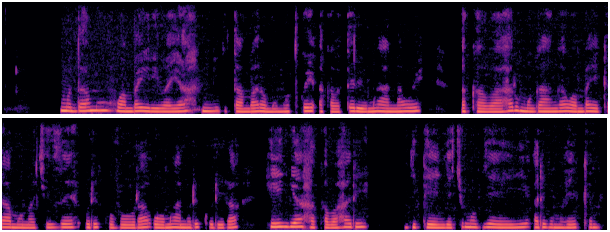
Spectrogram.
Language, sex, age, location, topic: Kinyarwanda, female, 18-24, Kigali, health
